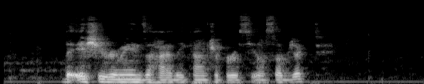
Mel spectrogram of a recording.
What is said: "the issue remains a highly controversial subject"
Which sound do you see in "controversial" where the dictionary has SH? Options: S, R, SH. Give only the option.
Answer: S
